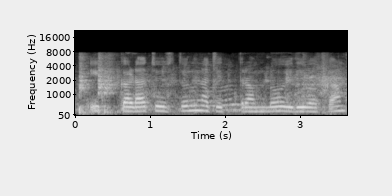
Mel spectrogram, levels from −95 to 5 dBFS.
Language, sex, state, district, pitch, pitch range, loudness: Telugu, female, Andhra Pradesh, Sri Satya Sai, 205 Hz, 195-220 Hz, -15 LUFS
